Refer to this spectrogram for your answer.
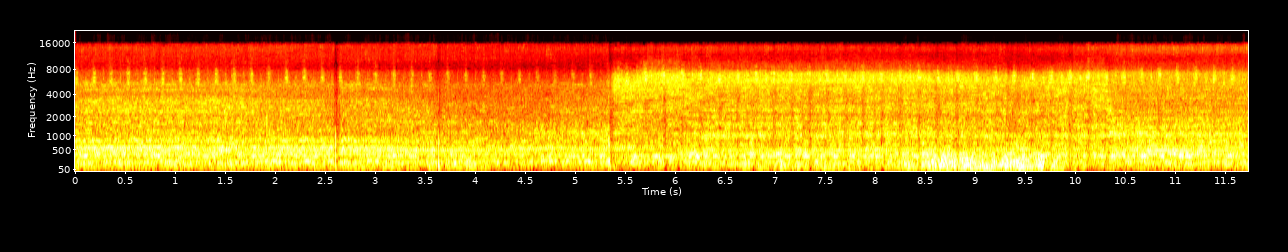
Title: Why is TeeCee making this strange noise?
